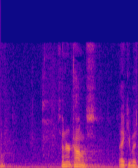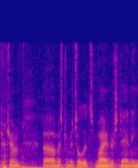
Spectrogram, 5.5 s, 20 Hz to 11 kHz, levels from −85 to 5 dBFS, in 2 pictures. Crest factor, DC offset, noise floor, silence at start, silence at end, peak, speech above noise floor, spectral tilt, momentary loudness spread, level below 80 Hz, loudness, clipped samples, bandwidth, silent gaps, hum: 22 dB; under 0.1%; -42 dBFS; 0 s; 0 s; 0 dBFS; 21 dB; -7.5 dB/octave; 22 LU; -28 dBFS; -23 LUFS; under 0.1%; 8.6 kHz; none; none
